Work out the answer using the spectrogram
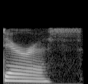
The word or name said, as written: derris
